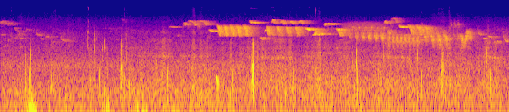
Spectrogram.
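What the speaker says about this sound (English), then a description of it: "I was trying to be quiet so you can hear the birds" Birds chirp and sing in bursts of high, bright calls over steady outdoor background noise on a riverside walk near a large railway bridge, with a few soft thuds of footsteps nearby.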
